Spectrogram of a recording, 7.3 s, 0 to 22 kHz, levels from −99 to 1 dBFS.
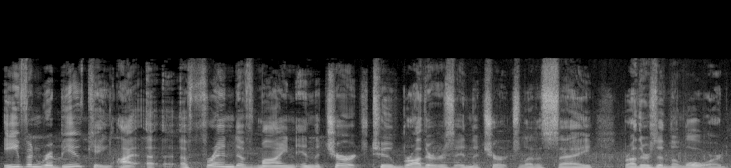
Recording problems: murmuring crowd; faint; throughout; 20 dB below the speech

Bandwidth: 14.5 kHz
